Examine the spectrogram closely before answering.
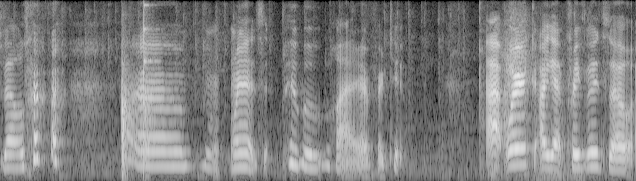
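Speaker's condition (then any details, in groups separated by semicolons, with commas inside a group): Cerebral palsy, mild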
